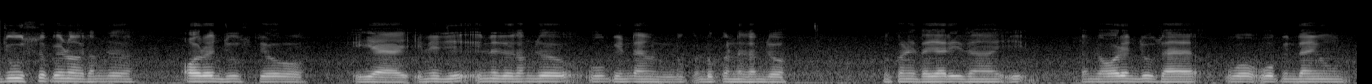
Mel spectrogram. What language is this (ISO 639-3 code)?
snd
